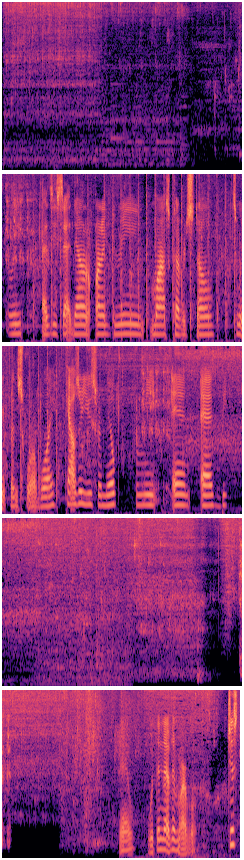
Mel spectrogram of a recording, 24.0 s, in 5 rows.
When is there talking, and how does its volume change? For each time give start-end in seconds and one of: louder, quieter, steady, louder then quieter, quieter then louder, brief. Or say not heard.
4.9-14.1 steady
21.5-23.9 brief.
